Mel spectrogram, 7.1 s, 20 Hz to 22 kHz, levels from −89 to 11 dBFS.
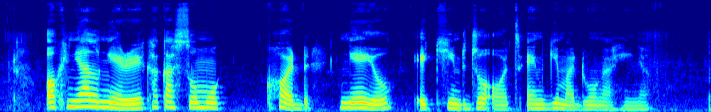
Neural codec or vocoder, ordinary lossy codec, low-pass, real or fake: vocoder, 44.1 kHz, 128 mel bands every 256 samples, BigVGAN v2; MP3, 96 kbps; 19.8 kHz; fake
